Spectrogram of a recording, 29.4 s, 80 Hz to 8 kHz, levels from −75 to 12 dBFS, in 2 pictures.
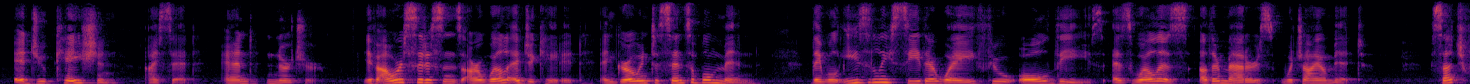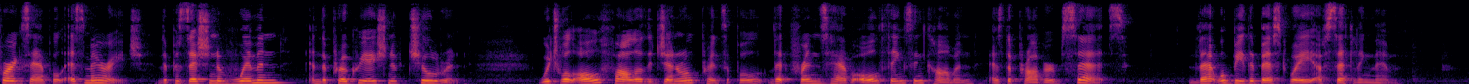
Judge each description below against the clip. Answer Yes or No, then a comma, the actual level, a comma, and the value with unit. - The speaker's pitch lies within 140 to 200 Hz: Yes, high, 190 Hz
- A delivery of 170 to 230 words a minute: No, average, 150 wpm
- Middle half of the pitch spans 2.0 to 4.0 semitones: No, average, 4.8 semitones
